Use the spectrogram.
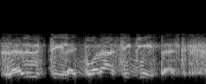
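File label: Hungarian player killed ally mood med, speech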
